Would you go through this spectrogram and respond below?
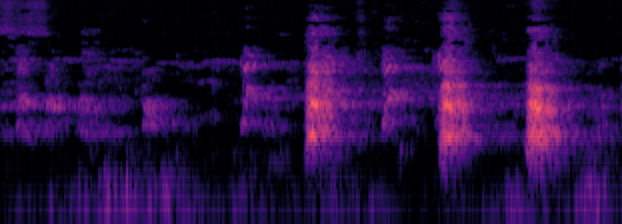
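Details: Angry barking from Teco the Pinscher: a few softer, hoarse yips first, then three loud, strident barks roughly one second apart over low background rumble.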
